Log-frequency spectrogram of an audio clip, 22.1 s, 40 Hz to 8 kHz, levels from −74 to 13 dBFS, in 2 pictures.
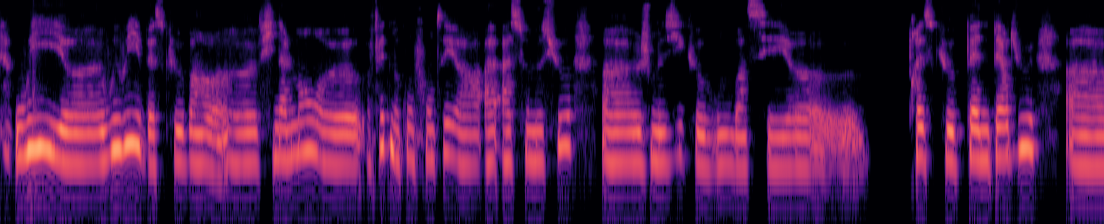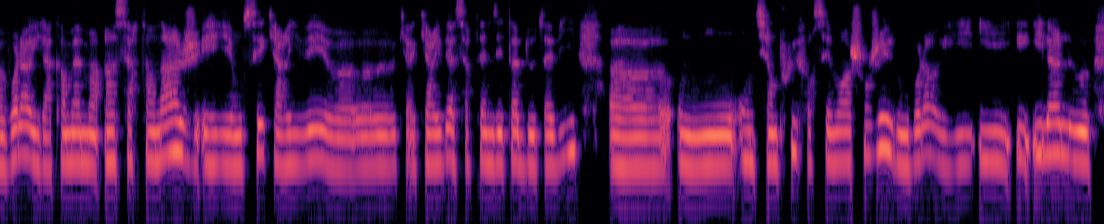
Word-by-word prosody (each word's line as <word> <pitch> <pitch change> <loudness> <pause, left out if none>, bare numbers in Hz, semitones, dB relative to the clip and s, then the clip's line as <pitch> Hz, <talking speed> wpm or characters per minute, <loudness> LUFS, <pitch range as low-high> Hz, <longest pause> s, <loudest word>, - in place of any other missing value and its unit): Oui, 230 -1 +9
heu, 170 0 +2
oui 235 +7 +6
oui 265 +1 +9
parce 170 -4 -2
que 185 - -6
ben, 170 -4 0
heu, 175 0 -1
finalement, 195 +3 -1
heu, 170 -1 +1
en - - -13
fait 255 +5 -1
me 225 -7 +2
confronter 195 +2 -6
à 170 -2 -5
à 180 +2 -5
à - - -2
ce 185 +1 -2
monsieur, 180 +9 -2 0.3
heu, 175 0 0
je 175 +2 -5
me 175 - +2
dis 190 +3 -7
que 170 - -5
bon 165 +1 -3
ben, 155 -1 -3
c'est, 155 0 -3
heu, 160 0 -5 0.4
presque 195 -1 0 0.2
peine 185 -1 +4
perdue, 205 +6 +3 0.3
heu, 160 -1 -1
voilà, 195 +1 0
il 165 -2 -2
a 155 - -5
quand 175 +2 -3
même 175 -1 +1
un 180 0 +1
certain 180 0 -1
âge 220 0 +1
et 170 -1 -2
et 165 - -1
on 165 0 0
sait 215 +6 -1
qu'arrivé, 175 0 -2
heu, 160 +1 -3
qu 160 - -7
qu'arrivé 170 +2 -2
à 185 - -1
certaines 170 0 -3
étapes 170 0 -1
de 165 0 -1
ta 165 0 -3
vie, 210 +8 -5 0.3
heu, 160 -1 -1
on 165 0 +3
on 180 -1 -4
tient 170 +2 -1
plus 225 +6 -5
forcément 180 -1 -3
à - - -2
changer 230 +4 +1
donc 165 -2 0
voilà. 195 +2 -4
I 165 +1 -9
i 180 +6 -4
i 285 - -4
il 215 -2 0
a 215 0 +1
le, 185 -4 +2
175 Hz, 190 wpm, -22 LUFS, 165-195 Hz, 0.4 s, Oui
